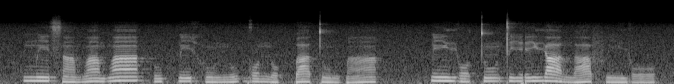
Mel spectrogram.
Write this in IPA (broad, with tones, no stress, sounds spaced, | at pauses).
m ĩ˧ s ã˨ b ã˧ b ã˦ | u˧ k͡p ĩ˧ h ũ˨ n u˨˦ ɡ o˧ n o˨ ɡ͡b a˧ t ũ˨ ɡ͡b ã˨˦ | k͡p ĩ˦ j o˧ t ũ˦ t i˦ ɾ i˦ j a˦˨ n a˨˦ f ĩ˧ j o˧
